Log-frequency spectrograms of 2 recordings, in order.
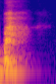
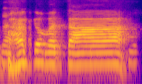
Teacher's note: BH is an aspirated B, we call it. So you must pronounce it bah.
